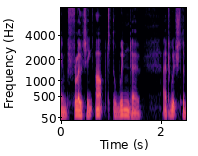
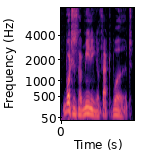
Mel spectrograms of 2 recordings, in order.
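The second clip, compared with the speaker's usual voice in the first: raised, affronted demand; proud, higher-pitched protest; indignant; 5 semitones higher, 3 dB louder than usual. A narrator's reading. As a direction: challenge him with haughty offence. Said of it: "replied Porthos with flashing eyes".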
